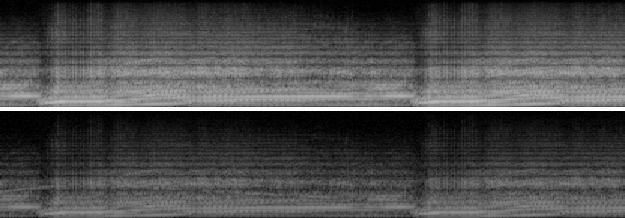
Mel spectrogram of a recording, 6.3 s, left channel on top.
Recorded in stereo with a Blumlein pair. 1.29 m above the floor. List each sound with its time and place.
0.0 s a vehicle: 35° left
